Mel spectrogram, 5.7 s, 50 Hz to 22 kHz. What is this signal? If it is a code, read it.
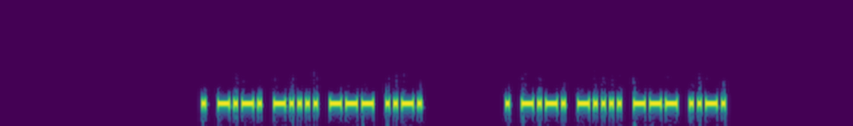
Morse code, heard as a keyed tone, about 41 wpm, 700 Hz. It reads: EC6OF EC6OF
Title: DXCC-100 Call Signs - 5 Characters - Repeated 2x - 45wpm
